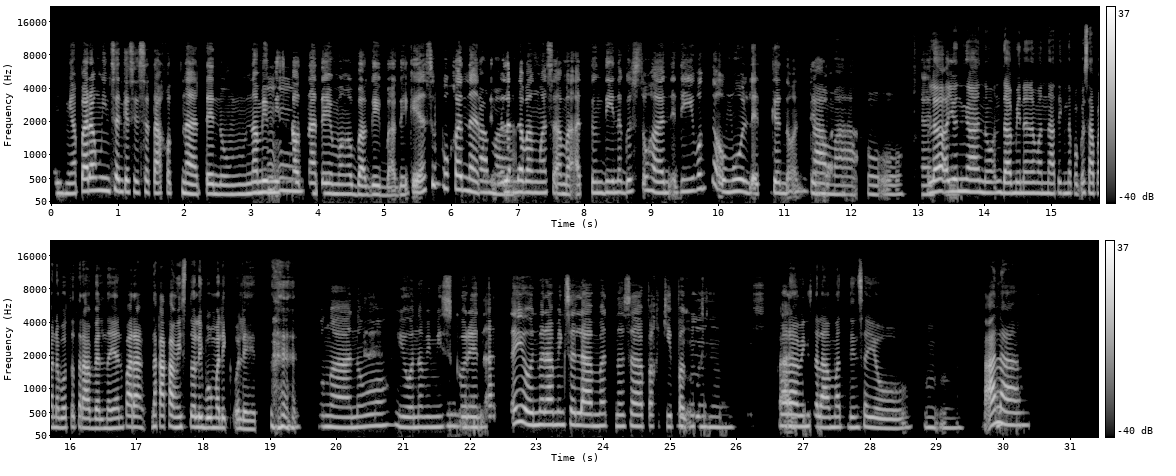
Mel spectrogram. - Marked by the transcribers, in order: chuckle; other background noise
- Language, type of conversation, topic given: Filipino, unstructured, Ano ang paborito mong lugar na napuntahan, at bakit?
